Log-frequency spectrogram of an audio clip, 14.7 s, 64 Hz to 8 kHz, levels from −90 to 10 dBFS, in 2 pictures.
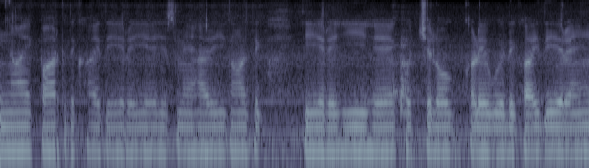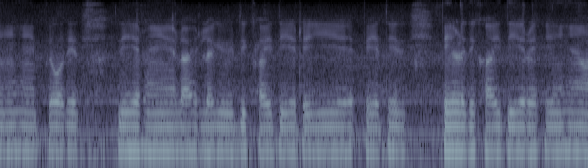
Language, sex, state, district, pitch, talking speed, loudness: Hindi, male, Uttar Pradesh, Etah, 105 Hz, 150 wpm, -36 LUFS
